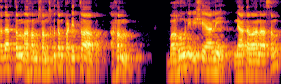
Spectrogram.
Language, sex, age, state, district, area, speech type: Sanskrit, male, 30-45, Telangana, Hyderabad, urban, spontaneous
